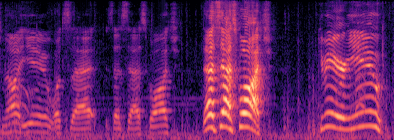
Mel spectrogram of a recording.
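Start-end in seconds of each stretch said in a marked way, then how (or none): 2.5-4.8 high, loud shout at a sighted target; excited shout. Real, not acted. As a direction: yell out at your quarry. Spots his quarry, calls out.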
